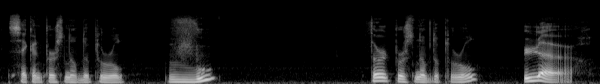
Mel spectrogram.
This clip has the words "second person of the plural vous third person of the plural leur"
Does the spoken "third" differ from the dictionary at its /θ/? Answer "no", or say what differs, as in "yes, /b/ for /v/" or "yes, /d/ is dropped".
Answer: no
